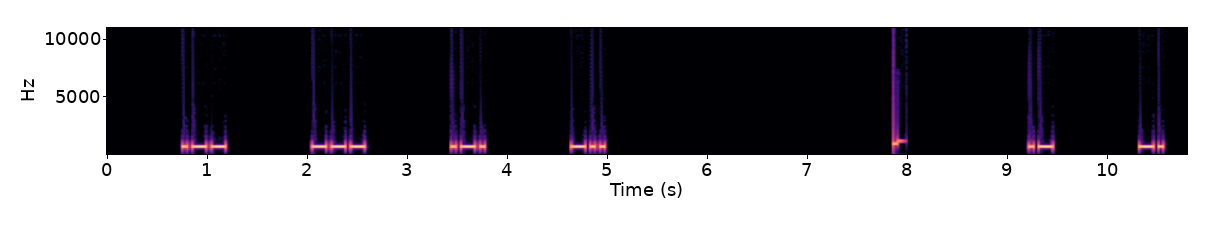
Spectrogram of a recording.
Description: Morse code, heard as a keyed tone, about 25 wpm, spaced as for 9 wpm, 690 Hz. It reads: WORD AN
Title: 6x Character Spacing - Top 100 Words - 25wpm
